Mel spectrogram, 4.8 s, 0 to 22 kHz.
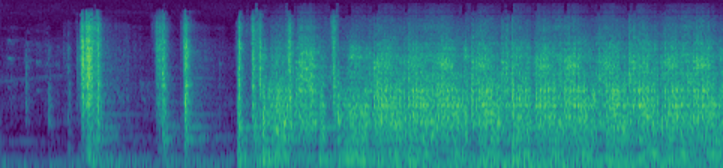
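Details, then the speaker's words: Lull 544-22 all-terrain forklift, probably from the 1980s, diesel four-cylinder (possibly Perkins), no glow plugs, sitting about 25 years: a few clunks, then steady, laboring cranking with no firing while an injector line is cracked to check for fuel, which does spit out. "I'm gonna crank it over and uh and you guys watch and see if it's spitting any fuel out of that hose there"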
